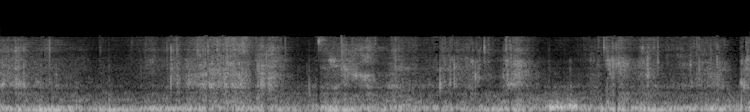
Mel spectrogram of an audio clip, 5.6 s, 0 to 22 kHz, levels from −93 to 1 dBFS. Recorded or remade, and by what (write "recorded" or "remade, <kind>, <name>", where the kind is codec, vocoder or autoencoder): remade, codec, SNAC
